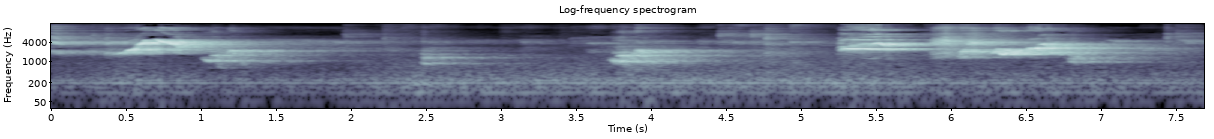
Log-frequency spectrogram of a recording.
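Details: Bulbul-imitating song from a captive white-rumped shama kept next to red-whiskered bulbuls; harsh, descending whistled phrases come in three bursts, with the last one a loud, busy, chattering warble.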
